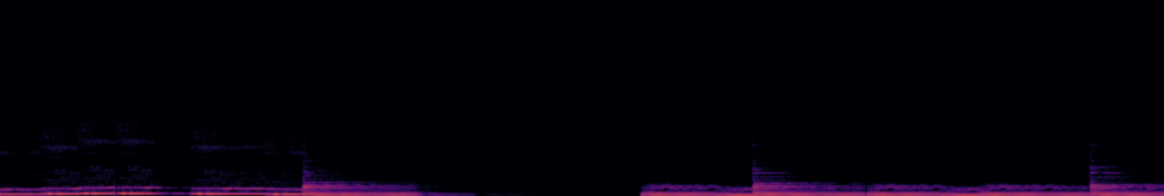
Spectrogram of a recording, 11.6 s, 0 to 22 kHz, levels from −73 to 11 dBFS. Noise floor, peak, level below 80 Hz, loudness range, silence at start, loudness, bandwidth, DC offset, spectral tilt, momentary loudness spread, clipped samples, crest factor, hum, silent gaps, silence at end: under -90 dBFS; -20 dBFS; -80 dBFS; 9 LU; 0 s; -33 LUFS; 9.8 kHz; under 0.1%; -8 dB/octave; 7 LU; under 0.1%; 14 dB; none; none; 0 s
